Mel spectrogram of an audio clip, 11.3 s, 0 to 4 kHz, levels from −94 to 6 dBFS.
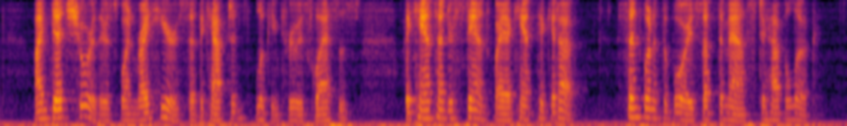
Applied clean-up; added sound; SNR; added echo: none; Cowbell; 12 dB; reverberation time 0.2 s.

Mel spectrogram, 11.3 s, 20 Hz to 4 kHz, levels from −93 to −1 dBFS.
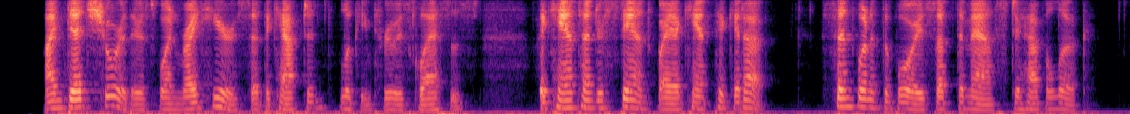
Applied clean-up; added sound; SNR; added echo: neural mask model DeepFilterNet 3.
